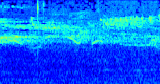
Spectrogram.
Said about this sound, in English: Oh, danke, liebe Grille, dass ich dich gerade hören kann. Thank you, dear Cricket, that I can hear you right now.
